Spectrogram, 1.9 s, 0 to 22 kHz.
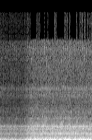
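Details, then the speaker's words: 1995 Subaru Legacy LS wagon after sitting nearly 3 years: smooth, steady low idle with an even rumble and no ticking or knocking; much quieter than it has sounded in the past. "If you hear the engine, it sounds much quieter than it has in the past."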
